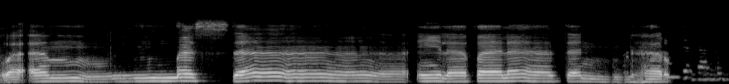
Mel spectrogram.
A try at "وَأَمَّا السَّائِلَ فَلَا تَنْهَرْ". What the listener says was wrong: இந்த ரெண்டு இர்ரும் தொண்டையில நடுப்பக்கத்துக்கு நாக்கு வரலையே. எர் எர் அந்த முன்னுக்கு தான் வருது, வரையில. இர் வளைஞ்சு வரணும். ஹேர் தென் ஹேர் இந்த இர் ரெண்டு வளைஞ்சு வந்தா தான் அந்த சவுண்ட் வரும்.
